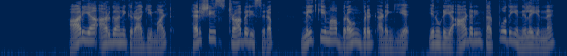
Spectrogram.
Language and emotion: Tamil, neutral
